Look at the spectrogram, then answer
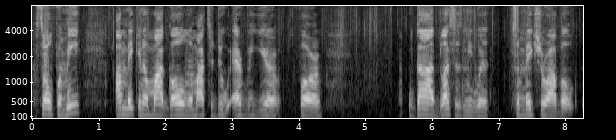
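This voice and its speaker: A man's voice: a little high, fairly even intonation, a little slow, no echo, low-quality recording. An American man, youngish, chatting casually on a solo podcast in a laid-back, rambling way with plenty of swearing. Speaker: podcast host.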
